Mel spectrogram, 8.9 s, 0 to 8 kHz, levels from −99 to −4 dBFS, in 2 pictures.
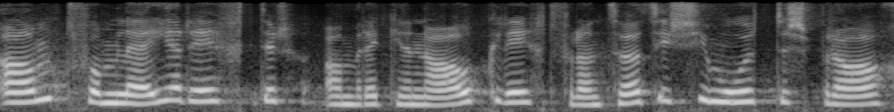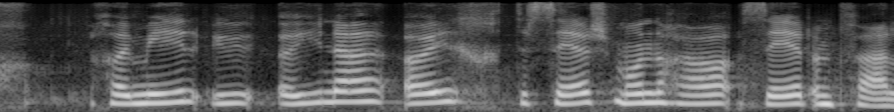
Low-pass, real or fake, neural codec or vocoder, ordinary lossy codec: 7.2 kHz; fake; codec, 16 kHz, 2 kbps, X-Codec, HuBERT features, trained on LibriSpeech; none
